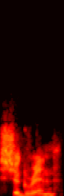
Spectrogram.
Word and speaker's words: chagrin: So it's called, I always pronounce it wrong. Is it chagrin or chagrin? It's chagrin.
